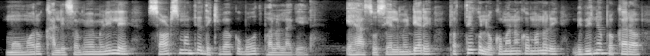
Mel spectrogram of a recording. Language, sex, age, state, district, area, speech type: Odia, male, 30-45, Odisha, Kandhamal, rural, spontaneous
